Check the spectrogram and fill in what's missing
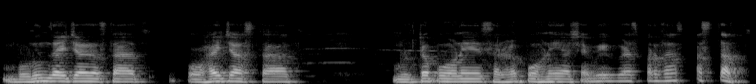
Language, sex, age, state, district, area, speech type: Marathi, male, 60+, Maharashtra, Kolhapur, urban, spontaneous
